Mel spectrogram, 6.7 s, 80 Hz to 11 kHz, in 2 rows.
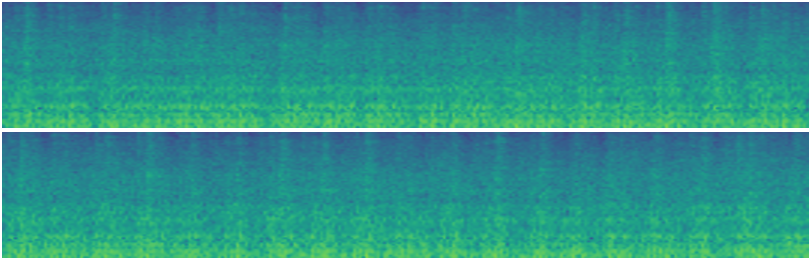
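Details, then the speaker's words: Polaris Sportsman 600 with a swapped carburetor, after repairing a chewed red wire under the speedo: engine idles steadily but a little high, needs tweaking to about 1100 rpm. "carb on still idling a little high but uh i'll have to tweak that"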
